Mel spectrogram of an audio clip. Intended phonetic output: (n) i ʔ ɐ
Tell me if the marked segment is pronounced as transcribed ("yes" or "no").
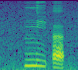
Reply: yes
